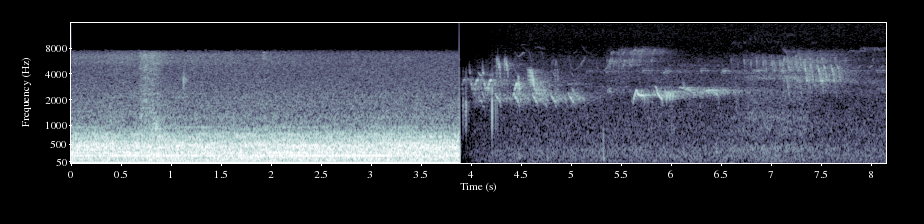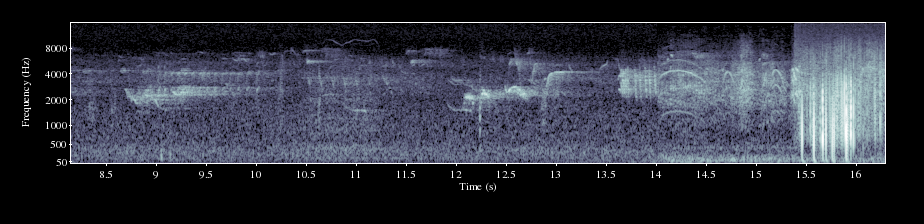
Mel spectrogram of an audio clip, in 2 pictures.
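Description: A steady noisy hum with a low tone cuts off abruptly about four seconds in. Then faint birds chirp over quiet outdoor ambience. Music with a beat starts near the end.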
